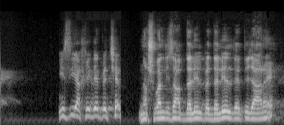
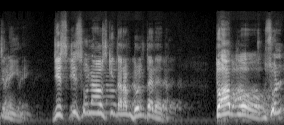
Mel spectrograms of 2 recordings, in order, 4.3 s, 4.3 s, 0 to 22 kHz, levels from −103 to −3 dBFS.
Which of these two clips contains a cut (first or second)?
first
